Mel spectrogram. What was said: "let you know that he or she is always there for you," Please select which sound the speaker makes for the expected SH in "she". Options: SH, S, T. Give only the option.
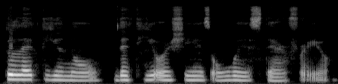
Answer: SH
